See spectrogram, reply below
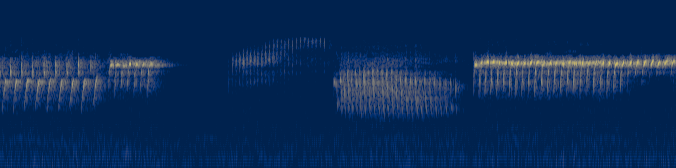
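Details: Canary singing amid nature, alternating rapid rolling trills with a short high whistle, a brief pause, a harsh buzzy burst, and a long loud sustained trill at the end.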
